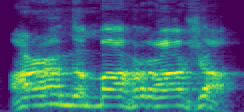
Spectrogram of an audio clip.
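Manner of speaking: a loud, hammed-up Indian accent for the wrestler; mock Indian accent. Podcaster mocking a wrestler's boastful promo, in a loud hammed-up Indian accent. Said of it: "I put on an Indian accent that's slightly racist".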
